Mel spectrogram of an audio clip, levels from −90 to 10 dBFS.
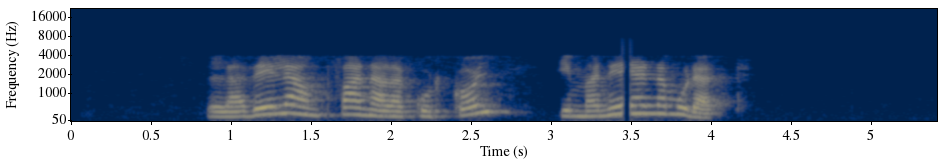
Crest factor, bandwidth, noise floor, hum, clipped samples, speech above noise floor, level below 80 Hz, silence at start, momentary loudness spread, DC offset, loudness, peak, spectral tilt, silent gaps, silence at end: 18 dB; 4.8 kHz; -82 dBFS; none; under 0.1%; 53 dB; -76 dBFS; 0.85 s; 10 LU; under 0.1%; -30 LUFS; -14 dBFS; -4.5 dB/octave; none; 1.35 s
